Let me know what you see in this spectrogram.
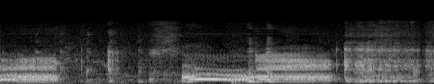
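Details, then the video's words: Honey, a Miniature Dachshund, growls in anger over a pig's ear, indoors; rough throaty growls rise and fall in bursts, with quieter breathy stretches between louder surges. "Miniature Dachshund, Honey #8 Pigs Ear (Angry dog 2)"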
